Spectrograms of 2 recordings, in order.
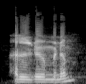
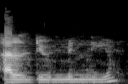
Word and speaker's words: aluminium: I need aluminum or aluminium. I pronounce it aluminium. Because there's an I next to the U and M.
